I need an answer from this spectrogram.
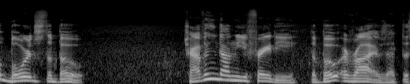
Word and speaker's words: Euphrates: From here, it's easy to perceive the layout of the town of Babylon, built up around the flow of the Euphrate Euphrates.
